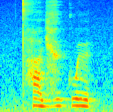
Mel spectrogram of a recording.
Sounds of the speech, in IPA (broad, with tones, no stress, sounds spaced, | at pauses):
t̪ʰ a̤˨˩ j ɣ ɨ̤˨˩ k w ɨ˨˩ t̚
